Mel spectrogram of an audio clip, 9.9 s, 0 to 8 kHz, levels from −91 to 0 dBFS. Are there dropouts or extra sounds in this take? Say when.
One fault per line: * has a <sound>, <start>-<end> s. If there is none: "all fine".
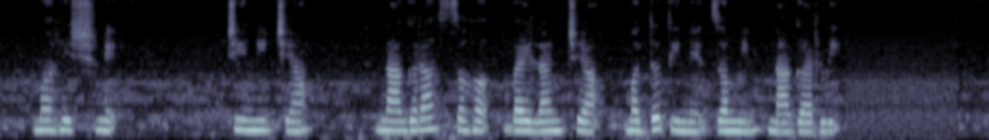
all fine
